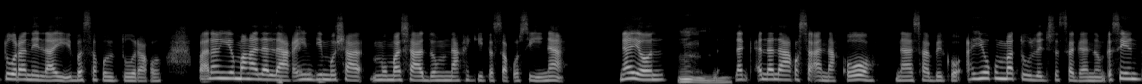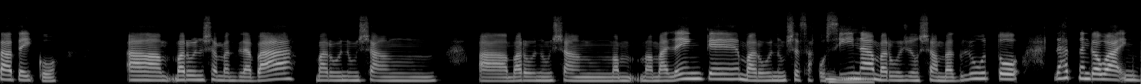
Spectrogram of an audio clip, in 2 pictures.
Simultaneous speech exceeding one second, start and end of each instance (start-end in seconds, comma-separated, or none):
none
